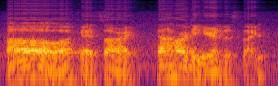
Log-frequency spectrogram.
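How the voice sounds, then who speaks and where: A man being interviewed about fursuiting while wearing a fursuit head, talking in a halting, rambling way with many fillers. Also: deep voice, lively intonation, a bit bright, echoey room, a little hiss or hum, rough recording. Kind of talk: casual interview.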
